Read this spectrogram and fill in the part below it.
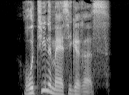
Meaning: strong/mixed nominative/accusative neuter singular comparative degree of routinemäßig
- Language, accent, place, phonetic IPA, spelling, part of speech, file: German, Germany, Berlin, [ʁuˈtiːnəˌmɛːsɪɡəʁəs], routinemäßigeres, adjective, De-routinemäßigeres.ogg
